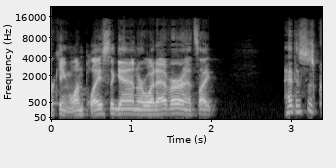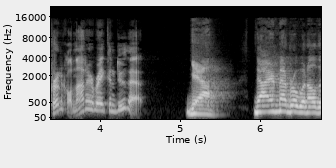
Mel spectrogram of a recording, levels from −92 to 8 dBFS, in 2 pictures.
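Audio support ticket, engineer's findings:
No faults found on this speech.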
